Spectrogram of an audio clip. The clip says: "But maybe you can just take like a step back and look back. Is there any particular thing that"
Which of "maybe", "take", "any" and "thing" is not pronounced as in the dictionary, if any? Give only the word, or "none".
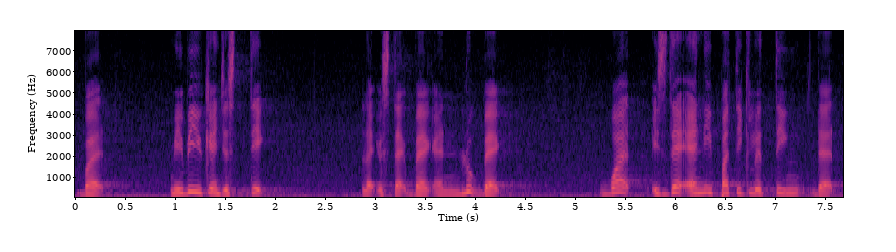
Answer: thing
